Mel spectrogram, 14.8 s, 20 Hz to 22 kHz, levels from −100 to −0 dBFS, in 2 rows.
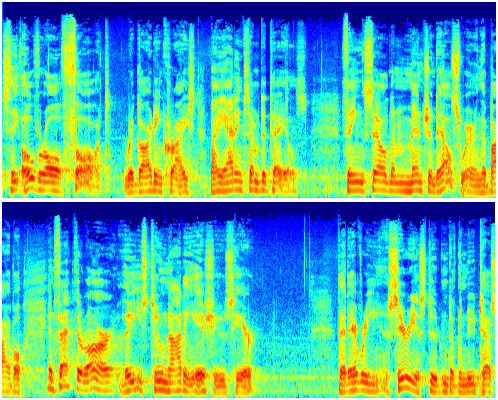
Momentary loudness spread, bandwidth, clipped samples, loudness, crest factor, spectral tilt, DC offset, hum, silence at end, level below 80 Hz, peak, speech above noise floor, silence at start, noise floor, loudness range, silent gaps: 8 LU; 17.5 kHz; under 0.1%; -16 LUFS; 16 dB; -4.5 dB/octave; under 0.1%; none; 0 s; -52 dBFS; 0 dBFS; 26 dB; 0 s; -43 dBFS; 3 LU; none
